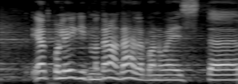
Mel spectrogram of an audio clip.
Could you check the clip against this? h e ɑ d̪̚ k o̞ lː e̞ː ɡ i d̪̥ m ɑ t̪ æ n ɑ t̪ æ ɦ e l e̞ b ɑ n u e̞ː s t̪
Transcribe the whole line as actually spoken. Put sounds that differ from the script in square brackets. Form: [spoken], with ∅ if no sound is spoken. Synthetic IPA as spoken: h e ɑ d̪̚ k o̞ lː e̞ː ɡ i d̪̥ m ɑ t̪ æ n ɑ t̪ æ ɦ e l e̞ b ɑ n u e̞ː s t̪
